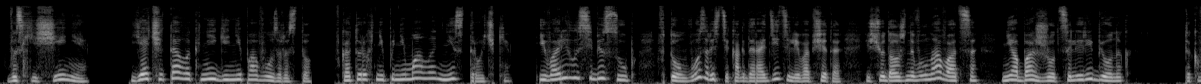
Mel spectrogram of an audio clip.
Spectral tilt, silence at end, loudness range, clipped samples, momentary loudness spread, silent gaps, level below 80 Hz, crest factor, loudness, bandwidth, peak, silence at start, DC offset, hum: -5 dB/octave; 0 s; 2 LU; under 0.1%; 9 LU; 0.90-1.27 s, 3.13-3.33 s, 5.13-5.35 s; -54 dBFS; 18 dB; -26 LUFS; 16.5 kHz; -8 dBFS; 0.1 s; under 0.1%; none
